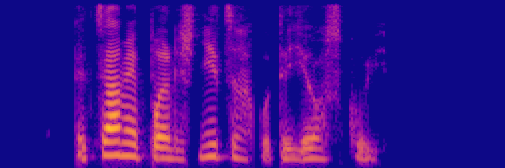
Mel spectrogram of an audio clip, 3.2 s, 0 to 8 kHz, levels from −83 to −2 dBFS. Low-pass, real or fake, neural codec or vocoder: 7.2 kHz; fake; codec, 16 kHz in and 24 kHz out, 1.1 kbps, FireRedTTS-2 codec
